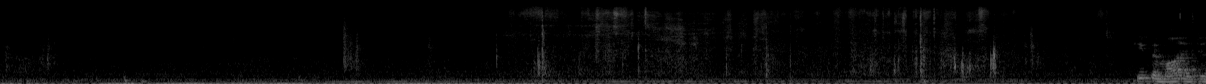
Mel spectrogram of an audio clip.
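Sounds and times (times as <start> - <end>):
steady low hum: 0.0 - 12.0
papers rustling: 5.0 - 11.2.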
